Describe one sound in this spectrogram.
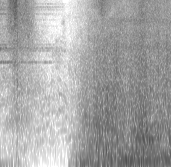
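A blast of fire roars loudly.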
